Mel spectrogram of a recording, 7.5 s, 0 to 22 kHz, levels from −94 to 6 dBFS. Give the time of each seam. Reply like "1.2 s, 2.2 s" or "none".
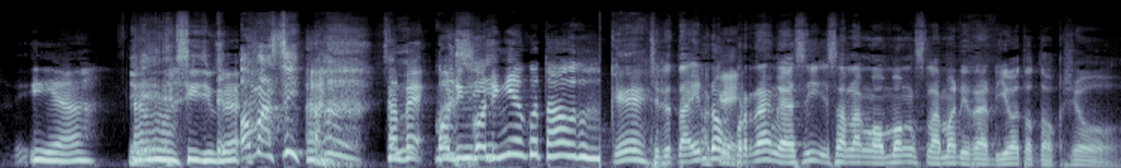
4.0 s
